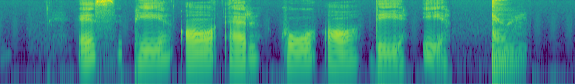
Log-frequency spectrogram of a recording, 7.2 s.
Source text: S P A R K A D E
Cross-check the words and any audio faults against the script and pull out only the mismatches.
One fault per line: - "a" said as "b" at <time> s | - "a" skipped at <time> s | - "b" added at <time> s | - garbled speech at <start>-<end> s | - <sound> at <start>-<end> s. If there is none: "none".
- thud at 6.1-6.6 s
